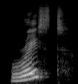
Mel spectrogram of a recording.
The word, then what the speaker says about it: wrist: So we are going to learn few letters W is silent when it comes before R.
